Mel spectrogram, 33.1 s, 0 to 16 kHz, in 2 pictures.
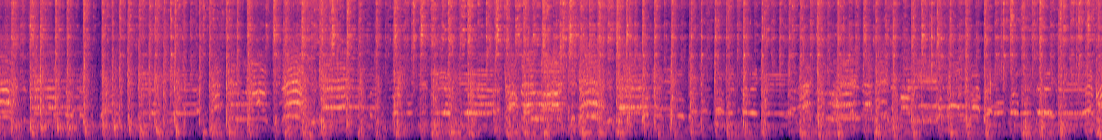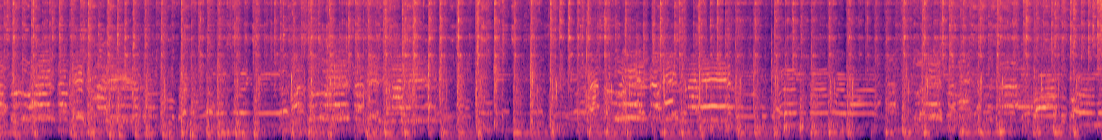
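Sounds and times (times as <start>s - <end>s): folk music voices and instruments: 0.0s - 33.0s
tambourine jingles: 0.0s - 33.0s.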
